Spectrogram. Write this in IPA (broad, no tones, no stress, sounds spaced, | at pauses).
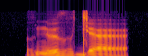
ə̤ n ʏ ð ə̤ dʲ æ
